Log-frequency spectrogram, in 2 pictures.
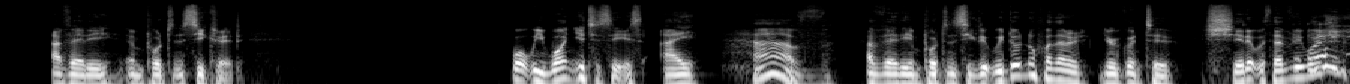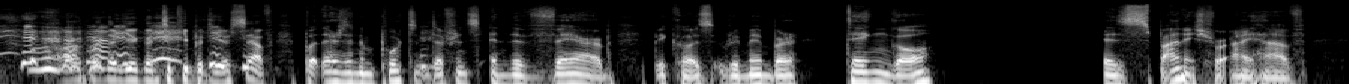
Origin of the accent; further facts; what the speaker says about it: Scotland, United Kingdom; I think we've perhaps got in a slight advantage being Scottish because we roll our R's all the time.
